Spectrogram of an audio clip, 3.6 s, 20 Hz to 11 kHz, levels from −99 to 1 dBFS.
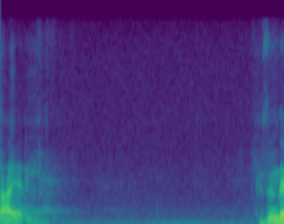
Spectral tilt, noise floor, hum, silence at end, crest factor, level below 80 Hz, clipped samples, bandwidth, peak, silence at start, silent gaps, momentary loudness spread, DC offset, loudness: -7.5 dB/octave; -60 dBFS; none; 0 s; 24 dB; -64 dBFS; under 0.1%; 10 kHz; -8 dBFS; 0 s; none; 23 LU; under 0.1%; -33 LUFS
